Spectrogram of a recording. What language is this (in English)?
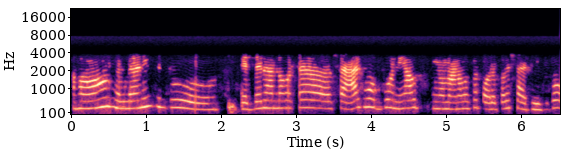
Odia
